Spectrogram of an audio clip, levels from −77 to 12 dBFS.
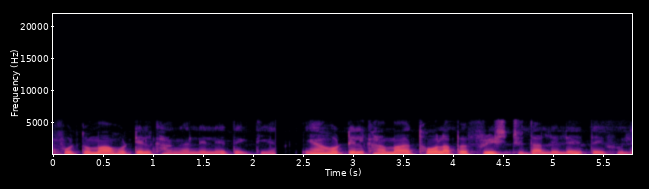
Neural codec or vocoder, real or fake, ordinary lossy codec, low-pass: none; real; none; 5.4 kHz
